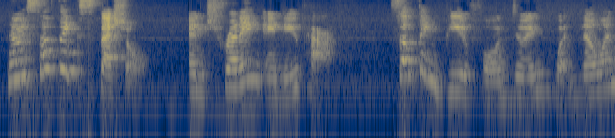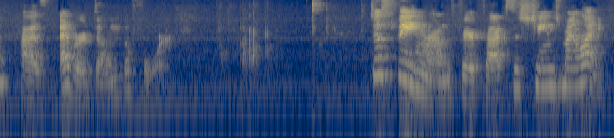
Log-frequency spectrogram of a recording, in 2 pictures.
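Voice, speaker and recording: Animated high-voiced woman reading a storybook. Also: a little slow, a little hiss or hum. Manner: expressive, theatrical storytelling. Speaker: storybook reader. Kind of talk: dramatic children's book reading. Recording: roomy, echoing room sound.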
